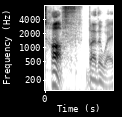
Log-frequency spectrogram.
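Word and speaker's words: Haugh: Please, it's Huff, by the way. It's not Haw. It's spelled the same as Haw. Oh, okay. Pronounced Huff.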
